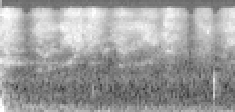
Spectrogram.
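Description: Near silence: quiet room tone with a faint hiss.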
